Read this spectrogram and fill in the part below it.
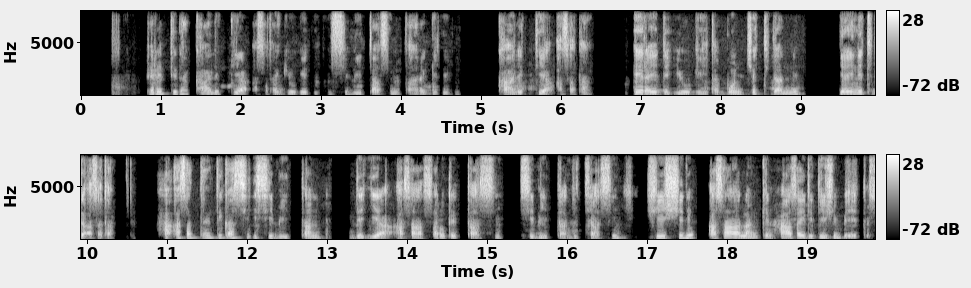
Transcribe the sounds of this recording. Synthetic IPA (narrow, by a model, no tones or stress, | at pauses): ʔɛɾɛt̪ːɪd̪ɐkaːlɛt̪ːɪjaːʔɐsɐt̪ɐɡɪjoːɡe̞ːt̪ɪɪsːɪbiːt̪ːaːsːɪnɐt̪aːɾɐɡɪt̪ɪd̪ɪ | kʰaːlɛt̪ːɪjaʔɐsɐt̪ɐ | ʔɛɾɐjd̪ɛʔɪjoɡiːt̪ɐbɔnt͡ʃːɛt̪ːɪd̪ɐnːɛ | jɐjnɛt̪ːɪd̪ɐːsɐt̪ɐ | hɐʔɐsɐt̪ːɐɪt̪ːɪkʼɐsːɪʔɪsːɪbiːt̪ːɐn | d̪ɛʔɪjaːʔɐsaːsɐɾɔt̪ɛt̪ʰːaːsːɪ | ɪsːɪbiːt̪ːad̪ɪt͡ʃːaːsːɪ | ʃiːʃːɪd̪ɪʔɐsaːlɐŋkʼːɛnhaːsɐjd̪ɪd̪iːʃɪnbɛʔeːt̪ːes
